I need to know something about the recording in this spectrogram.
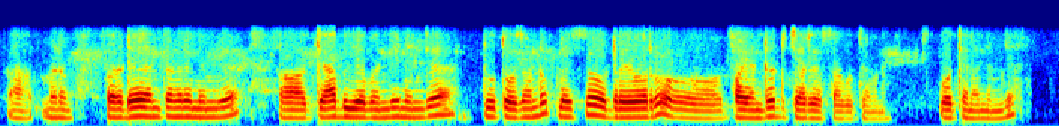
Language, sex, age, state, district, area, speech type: Kannada, male, 18-30, Karnataka, Tumkur, urban, conversation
